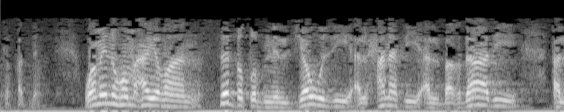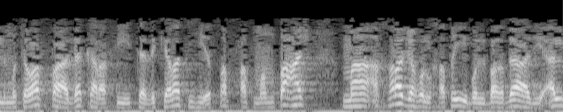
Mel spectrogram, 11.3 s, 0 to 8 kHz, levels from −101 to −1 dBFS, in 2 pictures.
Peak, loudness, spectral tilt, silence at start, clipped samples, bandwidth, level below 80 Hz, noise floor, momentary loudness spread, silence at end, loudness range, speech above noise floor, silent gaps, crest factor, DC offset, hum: -2 dBFS; -18 LUFS; -11 dB/octave; 0 s; under 0.1%; 4.9 kHz; -46 dBFS; -42 dBFS; 9 LU; 0 s; 3 LU; 24 dB; none; 16 dB; 2%; none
